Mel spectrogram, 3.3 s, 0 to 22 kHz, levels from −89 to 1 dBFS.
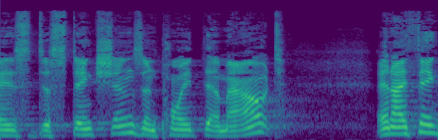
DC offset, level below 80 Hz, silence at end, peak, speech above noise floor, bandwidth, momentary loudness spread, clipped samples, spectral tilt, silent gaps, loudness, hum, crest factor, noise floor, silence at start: under 0.1%; -80 dBFS; 0 s; -8 dBFS; 32 dB; 16 kHz; 7 LU; under 0.1%; -3 dB/octave; none; -29 LUFS; none; 22 dB; -61 dBFS; 0 s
